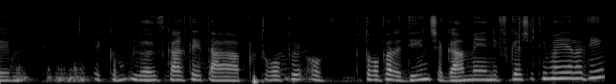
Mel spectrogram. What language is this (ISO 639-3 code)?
heb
